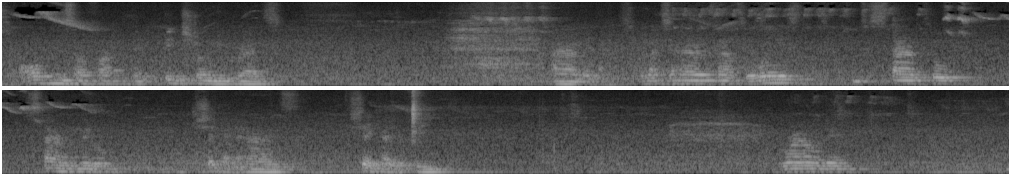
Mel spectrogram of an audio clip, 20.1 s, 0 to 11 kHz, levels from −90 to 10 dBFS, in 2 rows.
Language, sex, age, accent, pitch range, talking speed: English, male, 30-49, British, 100-110 Hz, 90 wpm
